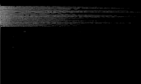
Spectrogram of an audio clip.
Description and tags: just a ride cymbal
